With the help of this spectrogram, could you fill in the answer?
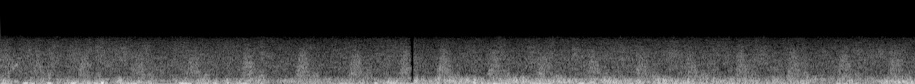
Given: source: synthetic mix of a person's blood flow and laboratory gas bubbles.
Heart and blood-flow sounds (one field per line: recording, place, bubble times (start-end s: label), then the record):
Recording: Doppler ultrasound of blood flow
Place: subclavian vein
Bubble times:
0.00-0.24 s: bubbles
From the record:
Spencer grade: 1 (occasional bubble signal discernible with the cardiac motion signal, with majority of cardiac periods free of bubbles)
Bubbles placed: anywhere in the cardiac cycle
